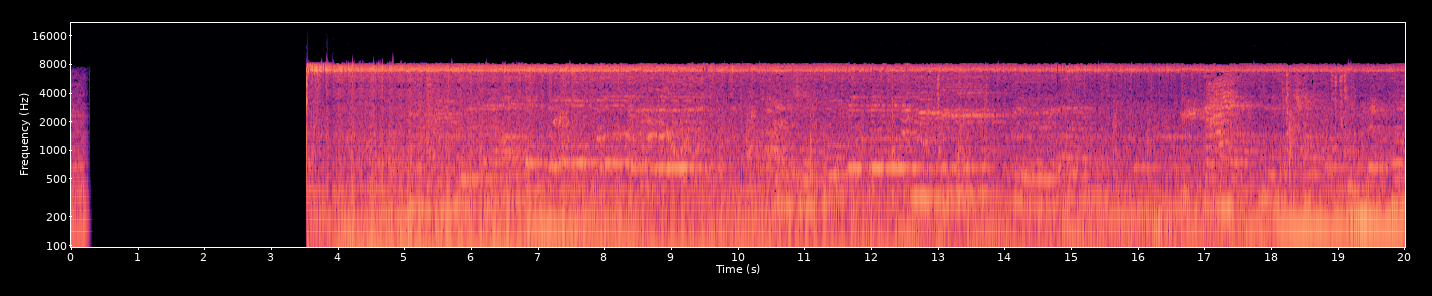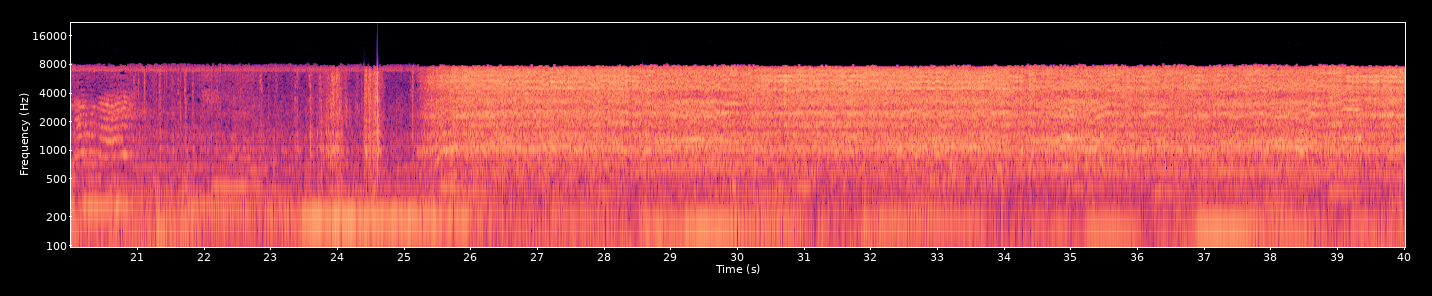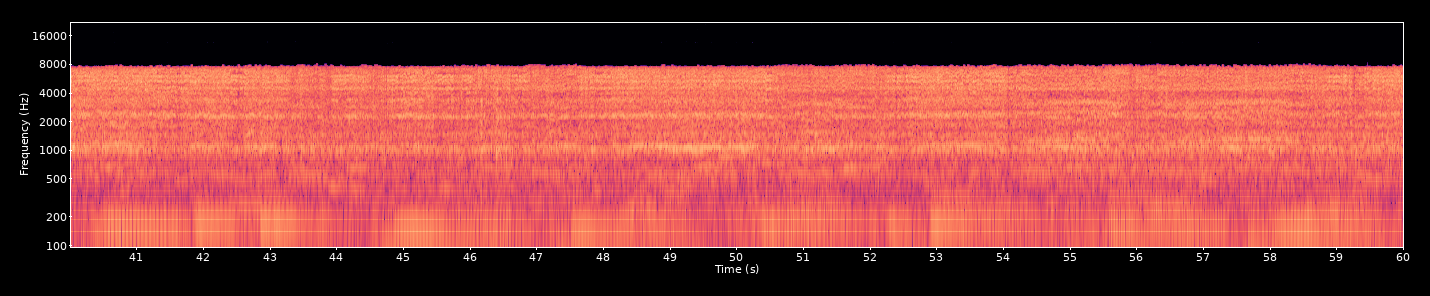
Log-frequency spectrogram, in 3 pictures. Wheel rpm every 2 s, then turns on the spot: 0, 0, 0, 0, 0, 0, 0, 0, 0, 0, 0, 10, 90, 160, 160, 160, 160, 160, 160, 160, 150, 150, 150, 150, 150, 150, 150, 150, 150, 160.
none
